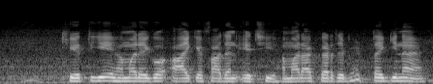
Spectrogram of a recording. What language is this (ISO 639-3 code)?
mai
